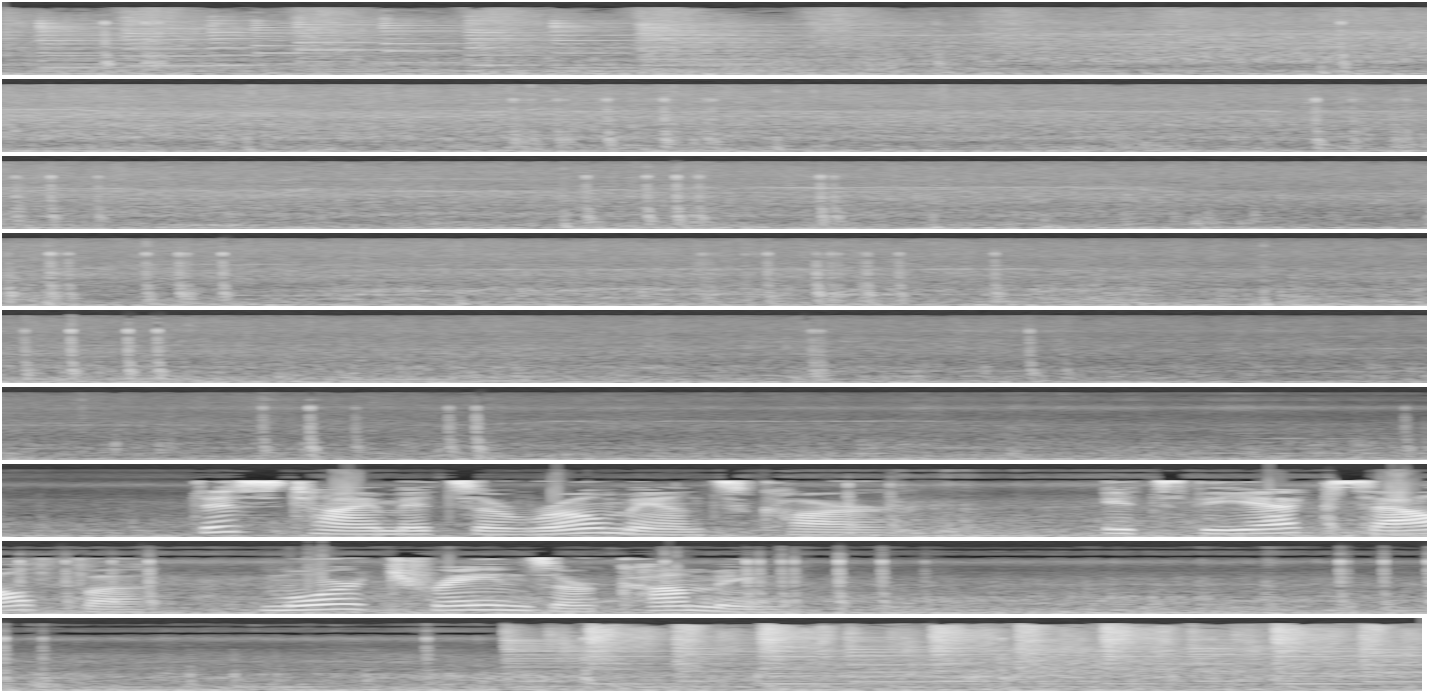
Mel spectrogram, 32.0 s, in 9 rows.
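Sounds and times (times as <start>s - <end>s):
train wheels rumbling on rails: 0.0s - 22.0s, 26.8s - 32.0s
wheels clicking over rail joints: 2.8s - 14.9s.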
